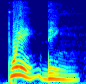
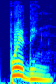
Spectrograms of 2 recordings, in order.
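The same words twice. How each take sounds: First: Pueden split as PUE-den; syllable by syllable. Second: Said in the usual way. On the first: Shown as a demonstration. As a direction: say Pueden in parts, stressing PUE. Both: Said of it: "stress is on the second to last syllable".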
